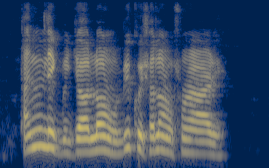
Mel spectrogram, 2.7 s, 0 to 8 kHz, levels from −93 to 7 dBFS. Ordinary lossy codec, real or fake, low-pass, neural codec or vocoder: none; real; none; none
